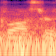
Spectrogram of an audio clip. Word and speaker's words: Gloucester: always more room gloucester there we go it's pronounced in gloucester thank you very much folks in the usa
